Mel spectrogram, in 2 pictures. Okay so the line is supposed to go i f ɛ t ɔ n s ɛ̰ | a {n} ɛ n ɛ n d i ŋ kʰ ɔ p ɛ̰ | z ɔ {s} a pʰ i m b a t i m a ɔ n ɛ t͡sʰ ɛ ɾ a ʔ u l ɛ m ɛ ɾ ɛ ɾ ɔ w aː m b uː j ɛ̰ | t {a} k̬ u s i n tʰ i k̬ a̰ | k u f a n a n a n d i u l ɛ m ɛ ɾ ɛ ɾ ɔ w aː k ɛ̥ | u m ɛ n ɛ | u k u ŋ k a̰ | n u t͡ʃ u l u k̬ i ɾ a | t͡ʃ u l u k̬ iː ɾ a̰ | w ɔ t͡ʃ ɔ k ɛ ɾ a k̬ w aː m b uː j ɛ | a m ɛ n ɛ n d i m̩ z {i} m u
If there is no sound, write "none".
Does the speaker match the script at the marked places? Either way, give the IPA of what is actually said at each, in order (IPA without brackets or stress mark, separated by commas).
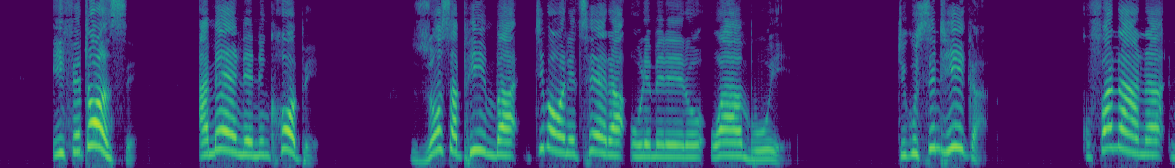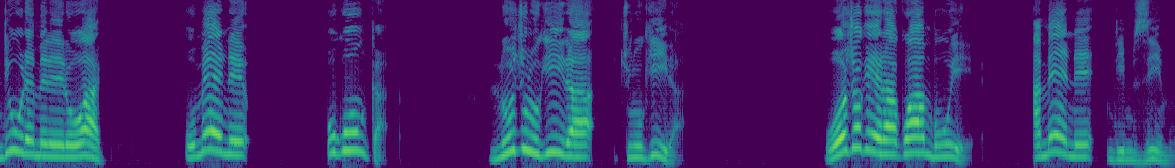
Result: m, s, i, iː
